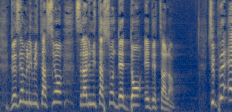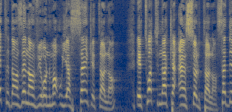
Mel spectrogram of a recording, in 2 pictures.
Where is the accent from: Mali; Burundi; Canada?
Burundi; also born or lived in England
